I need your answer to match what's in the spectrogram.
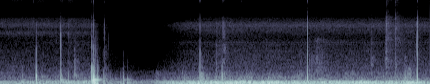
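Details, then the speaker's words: Low, muffled rhythmic thumping about three beats a second carried through an apartment ceiling with a faint hum, from an exercise machine used upstairs; structure-borne vibration heavily shaking the apartment. "what's going on right now in my apartment is the apartment is being vibrated heavily by this noise I hope you can hear it is the ceiling right here"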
